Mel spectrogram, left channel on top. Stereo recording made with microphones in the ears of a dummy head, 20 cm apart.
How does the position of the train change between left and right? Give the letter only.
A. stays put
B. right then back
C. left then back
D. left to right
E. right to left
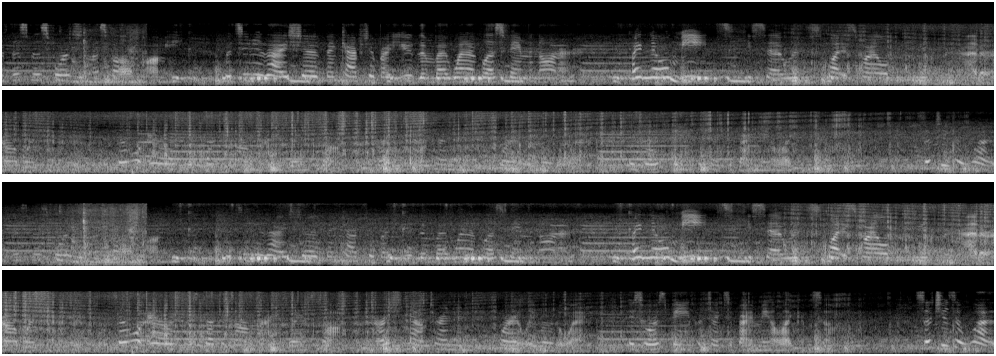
E.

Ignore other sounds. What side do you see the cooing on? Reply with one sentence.
In this clip you hear the cooing on the right.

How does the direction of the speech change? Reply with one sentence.
You can hear the speech move from left to right.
